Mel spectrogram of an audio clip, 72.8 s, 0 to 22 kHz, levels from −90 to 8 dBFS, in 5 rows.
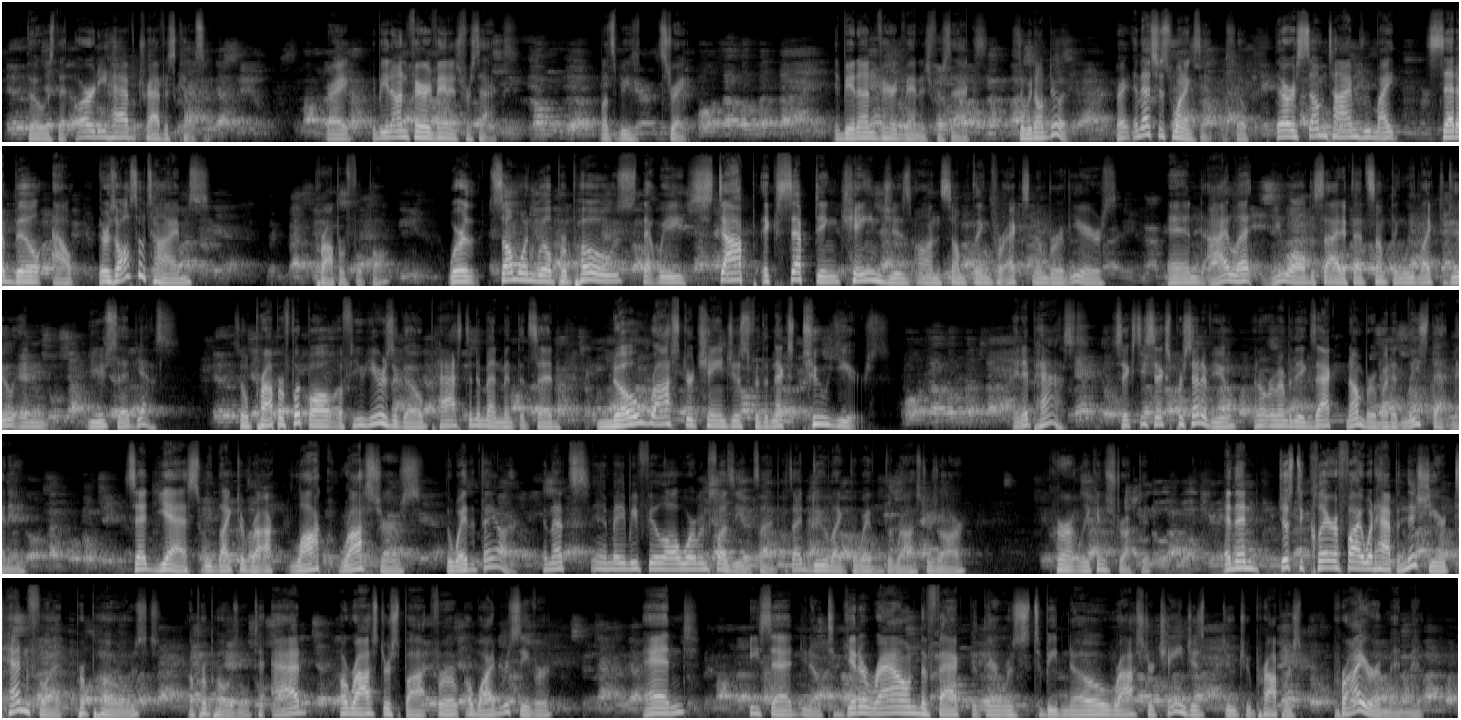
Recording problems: background chatter; loud; throughout; 2 voices, 10 dB below the speech

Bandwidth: 17 kHz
